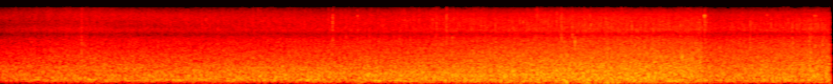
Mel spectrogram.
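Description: Light rain falls steadily at a quiet Japanese mountain temple of Shugendo practice, giving a soft, even hiss with no voices heard.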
